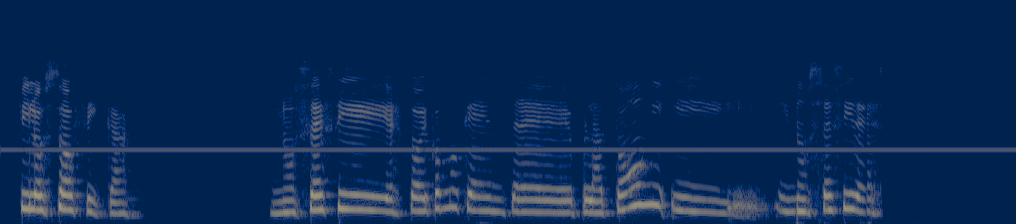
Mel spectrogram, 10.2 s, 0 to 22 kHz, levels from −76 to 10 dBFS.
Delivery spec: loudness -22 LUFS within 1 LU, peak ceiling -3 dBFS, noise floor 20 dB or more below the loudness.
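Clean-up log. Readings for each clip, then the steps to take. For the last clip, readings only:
steady tone 1400 Hz; tone level -51 dBFS; loudness -31.5 LUFS; peak -14.5 dBFS; loudness target -22.0 LUFS
-> notch 1400 Hz, Q 30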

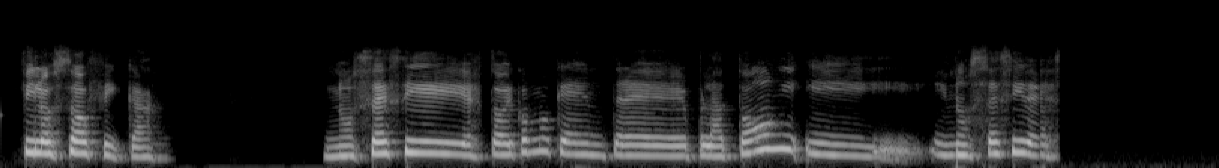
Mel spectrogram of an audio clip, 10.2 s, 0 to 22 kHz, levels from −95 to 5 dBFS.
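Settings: steady tone none; loudness -31.5 LUFS; peak -14.5 dBFS; loudness target -22.0 LUFS
-> gain +9.5 dB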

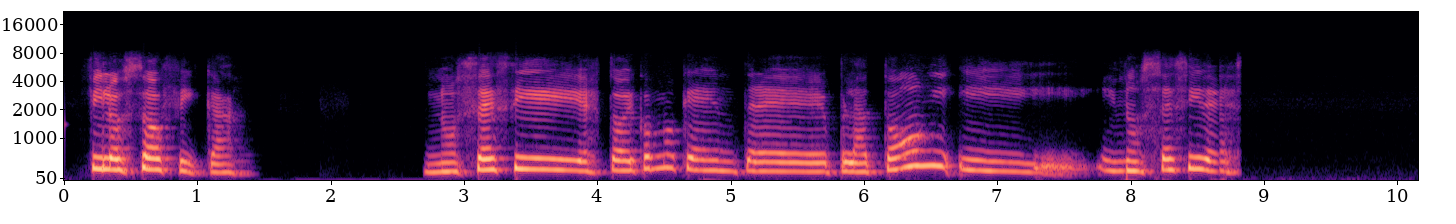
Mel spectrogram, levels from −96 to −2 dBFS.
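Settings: loudness -22.0 LUFS; peak -5.0 dBFS; noise floor -76 dBFS

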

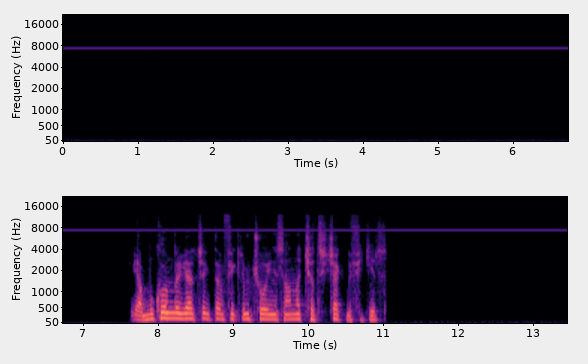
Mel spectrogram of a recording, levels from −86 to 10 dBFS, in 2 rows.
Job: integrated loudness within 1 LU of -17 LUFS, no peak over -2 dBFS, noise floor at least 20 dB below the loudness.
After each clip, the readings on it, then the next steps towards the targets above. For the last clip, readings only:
steady tone 7300 Hz; tone level -55 dBFS; loudness -23.0 LUFS; peak -6.5 dBFS; loudness target -17.0 LUFS
-> notch 7300 Hz, Q 30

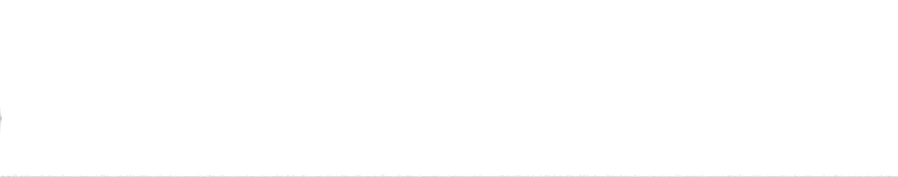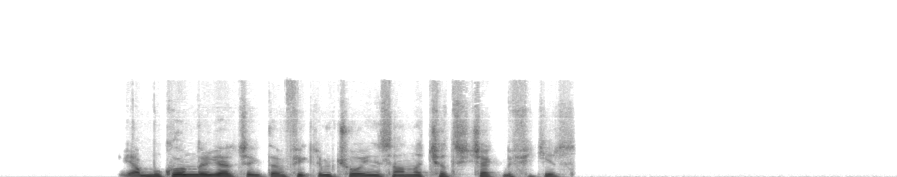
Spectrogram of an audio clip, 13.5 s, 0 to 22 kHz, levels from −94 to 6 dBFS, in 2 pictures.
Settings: steady tone none; loudness -23.0 LUFS; peak -6.5 dBFS; loudness target -17.0 LUFS
-> gain +6 dB; limiter -2 dBFS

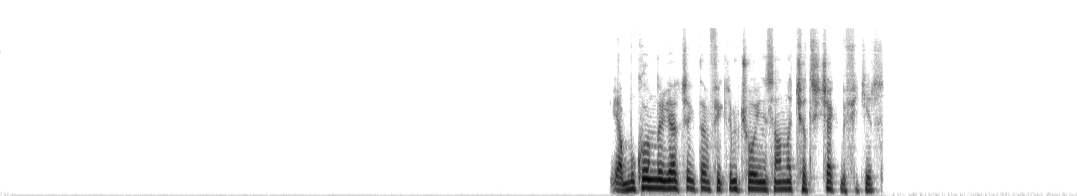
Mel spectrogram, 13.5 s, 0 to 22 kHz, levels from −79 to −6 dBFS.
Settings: loudness -17.0 LUFS; peak -2.0 dBFS; noise floor -75 dBFS

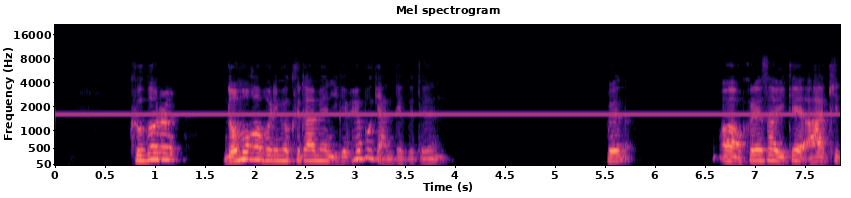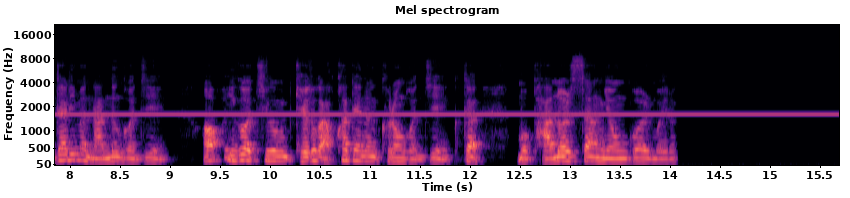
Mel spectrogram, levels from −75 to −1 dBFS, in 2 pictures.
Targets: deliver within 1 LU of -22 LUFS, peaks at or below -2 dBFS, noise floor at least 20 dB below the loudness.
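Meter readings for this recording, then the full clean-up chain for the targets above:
dropouts 3; longest dropout 2.2 ms; steady tone 1600 Hz; tone level -36 dBFS; loudness -25.5 LUFS; peak -8.5 dBFS; loudness target -22.0 LUFS
-> interpolate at 2.85/7.76/12.7, 2.2 ms; notch 1600 Hz, Q 30; gain +3.5 dB

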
